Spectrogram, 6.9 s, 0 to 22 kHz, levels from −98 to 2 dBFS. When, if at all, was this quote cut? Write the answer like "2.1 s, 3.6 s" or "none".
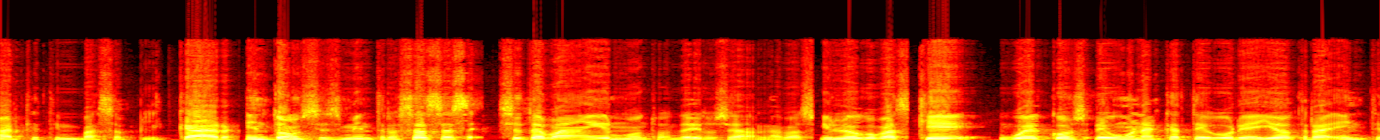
2.4 s, 3.0 s, 3.5 s, 4.1 s, 4.5 s, 5.0 s, 5.5 s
